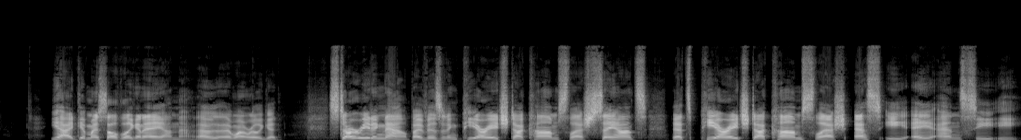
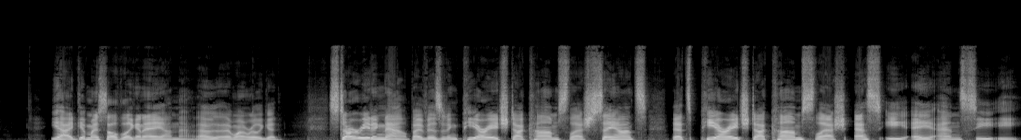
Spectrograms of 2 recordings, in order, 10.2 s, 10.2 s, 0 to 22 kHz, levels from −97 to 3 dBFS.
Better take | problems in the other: second | thin; very; fading below 700 Hz

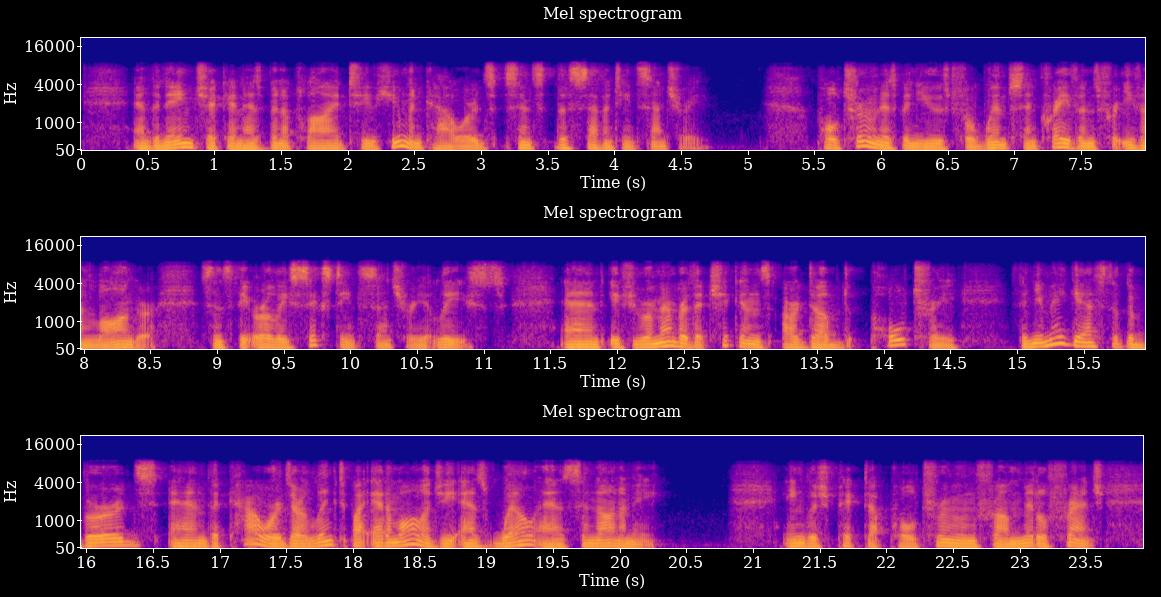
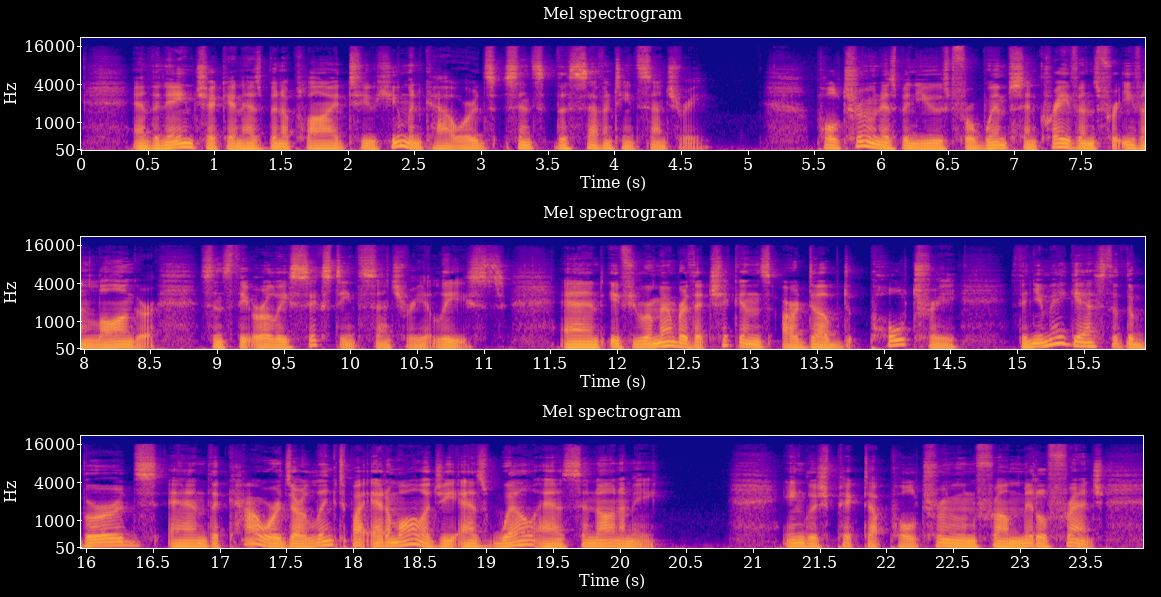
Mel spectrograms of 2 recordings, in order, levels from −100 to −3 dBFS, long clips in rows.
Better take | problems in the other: second | garbled, watery; badly; nothing above 7.5 kHz

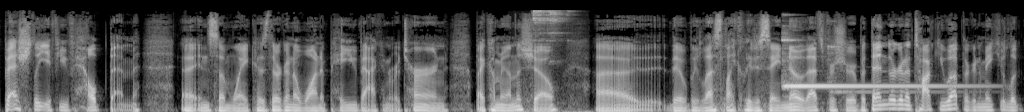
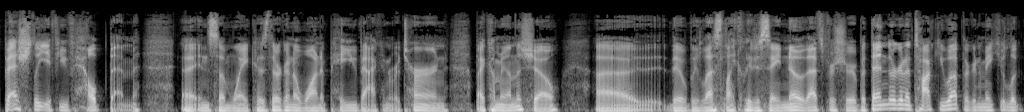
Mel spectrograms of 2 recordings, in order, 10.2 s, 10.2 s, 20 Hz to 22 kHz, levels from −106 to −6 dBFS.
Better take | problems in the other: second | jangling keys; noticeable; at 5 s; peak 2 dB below the speech // doorbell; loud; from 8 to 9.5 s; peak 5 dB above the speech

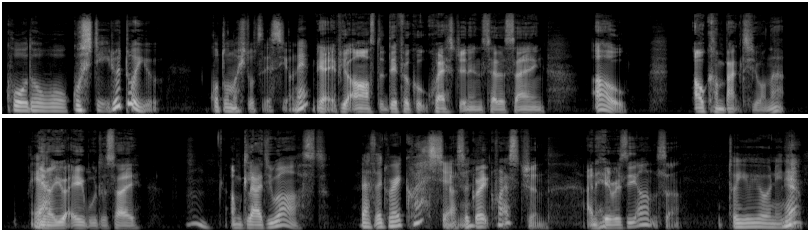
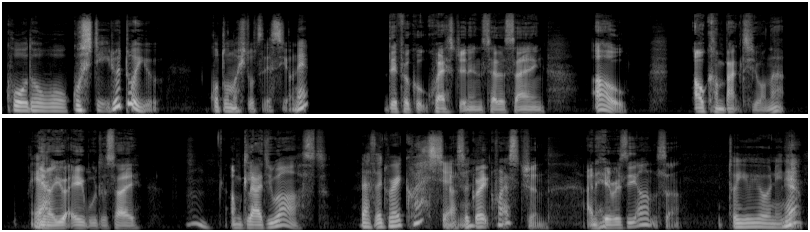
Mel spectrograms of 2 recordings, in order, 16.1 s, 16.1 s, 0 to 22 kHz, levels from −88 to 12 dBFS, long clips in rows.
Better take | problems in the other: first | audio cutting out; at 3 s for 0.5 s

